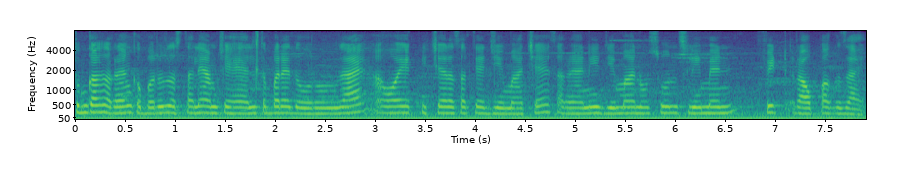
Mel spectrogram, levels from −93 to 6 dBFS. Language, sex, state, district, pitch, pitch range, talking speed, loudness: Konkani, female, Goa, North and South Goa, 210 Hz, 200-220 Hz, 175 wpm, -16 LUFS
